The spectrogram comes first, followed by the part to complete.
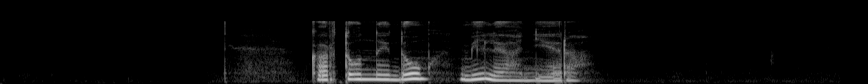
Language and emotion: Russian, sad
